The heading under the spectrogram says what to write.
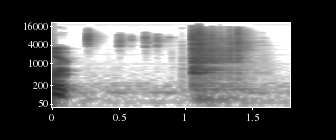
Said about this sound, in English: I need you to roll two dice for your hacking roll.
